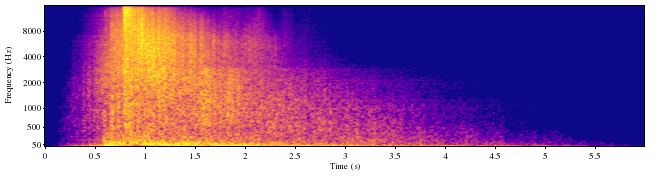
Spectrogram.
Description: Explosion Heavy Scatter Destruction; Hollywood Edge; sound designer's toolkit v2

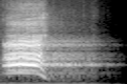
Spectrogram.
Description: Hockey Male Hurt; SFX Kit; Hockey Vocal Sounds

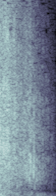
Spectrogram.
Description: Gun Pistol Shot; SFX Kit; Weapons

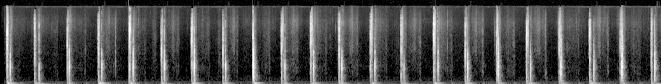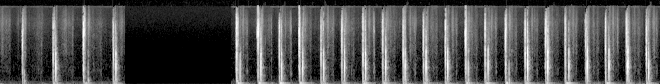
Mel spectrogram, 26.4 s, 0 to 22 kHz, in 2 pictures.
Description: Footsteps, Wood Down Wooden Steps Female, Slow; Sound Ideas 2000 Series

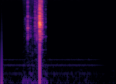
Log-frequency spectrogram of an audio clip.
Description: Audience Applause

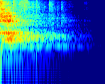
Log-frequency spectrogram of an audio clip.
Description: Street Ball Metal Pole Hit; SFX Kit; Street Basketball

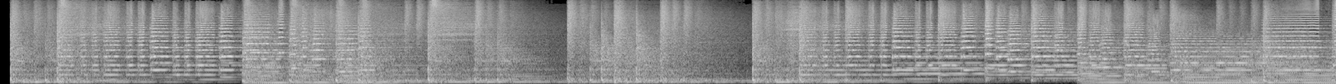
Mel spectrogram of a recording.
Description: SPORTS, Royalty Free Music; SPORTS-GOLD-SILVER-BRONZE

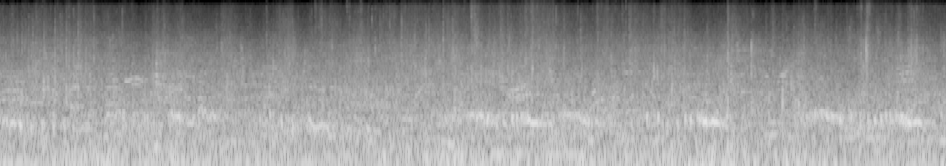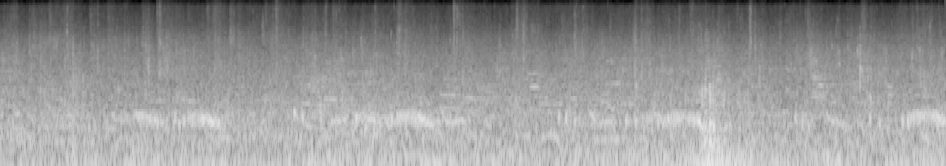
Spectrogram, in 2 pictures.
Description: Urban park day pigeons people; urban and suburban; boom library

